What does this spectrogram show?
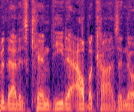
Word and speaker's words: candida albicans: about here it's it's about something totally different candida albicans am i saying that correctly yes you're saying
